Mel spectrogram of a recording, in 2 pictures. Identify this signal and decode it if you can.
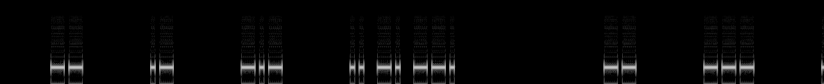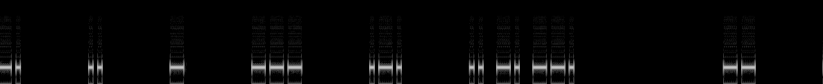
Morse code, heard as a keyed tone, about 27 wpm, 800 Hz. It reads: M A K ING M O N I T O R ING M
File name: Special INGs / Special INGs-mp3s / Slow ing @25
